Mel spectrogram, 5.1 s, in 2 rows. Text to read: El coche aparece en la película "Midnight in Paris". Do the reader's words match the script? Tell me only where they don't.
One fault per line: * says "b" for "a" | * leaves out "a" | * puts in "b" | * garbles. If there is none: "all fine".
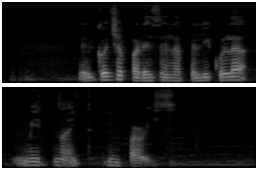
all fine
